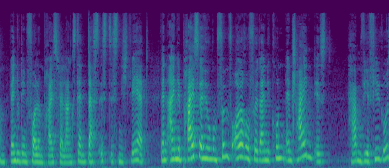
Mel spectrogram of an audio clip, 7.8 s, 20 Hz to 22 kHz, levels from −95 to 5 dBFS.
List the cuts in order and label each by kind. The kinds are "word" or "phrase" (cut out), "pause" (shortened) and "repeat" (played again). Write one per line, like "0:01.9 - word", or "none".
none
